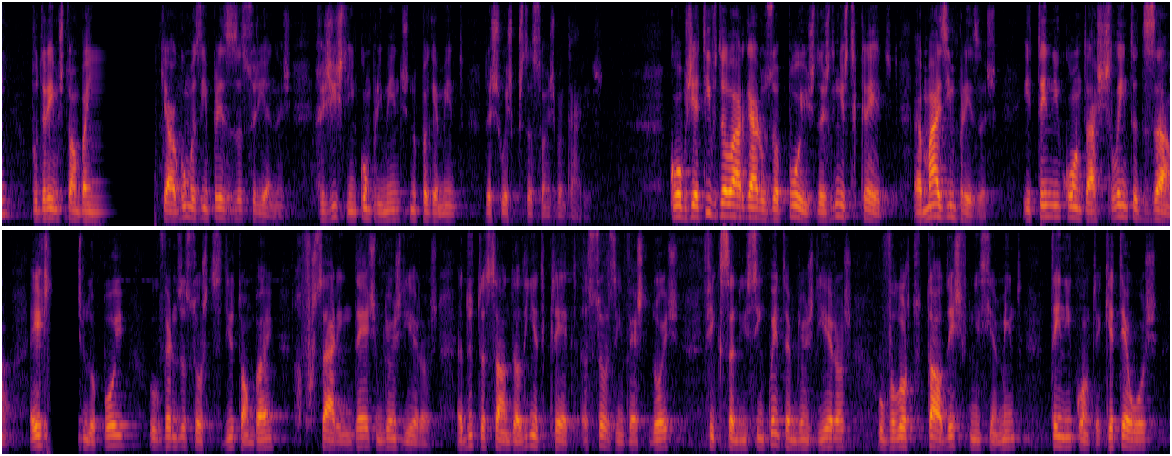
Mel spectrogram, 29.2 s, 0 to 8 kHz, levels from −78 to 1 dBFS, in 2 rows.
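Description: Audio carried over a call link whose band stops at 8 kHz, which fits a G.722 codec at 64 kbps. At 1.14 s the sound turns into a fading buzz, then about half a second of silence before it resumes at 1.93 s, with roughly 0.78 s never heard. The same happens from 15.16 to 15.58 s, where about 0.4 s is lost and about 0.29 s is silent. Both gaps are likely a long network dropout, with the receiver stretching the last sound until it had nothing left to continue. Just before that, from 15.11 to 15.14 s, there is a brief smear. This is a short concealed packet loss: about 20 ms failed to reach the decoder in time and was patched by extending the preceding sound and blending it back into the real audio.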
